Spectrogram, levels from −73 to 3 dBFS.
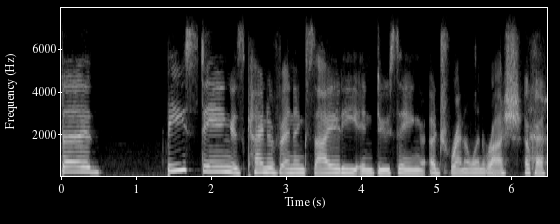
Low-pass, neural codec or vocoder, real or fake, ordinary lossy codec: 7.2 kHz; none; real; Opus, 24 kbps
